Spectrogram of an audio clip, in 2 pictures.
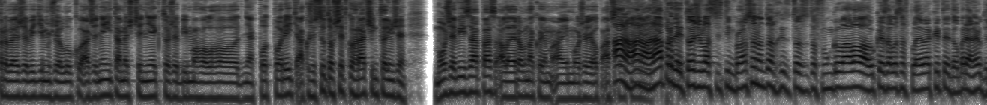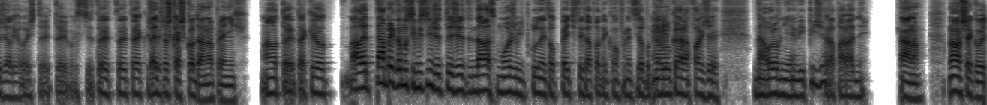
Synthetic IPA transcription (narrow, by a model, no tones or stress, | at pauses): ɔpr̩ʋɛːʒɛʋiɟiːmʒɛlukuaʒɛɲɛɲit̪amɛʃcɛɲɪɛkt̪ɔʒɛbimɔɦɔlɦɔɲɛak̚pɔt̪̚pɔɾicakɔʒɛsuːt̪ɔfʃɛt̪̚kɔɦɾaːt͡ʃiːŋk̚t̪ɔɾiːmʒɛ | mʊɔʒɛʋizaːpasa̰lɛɾɔʊnakɔjɛma̰jmʊɔʒɛɛɔa̰psaːnɔanɔanapr̩d̪jɛt̪ɔʒɛʋlast̪ɲɛst̪iːmbɾɔnsɔnɔmt̪ɔt̪ɔt̪ɔfuŋɡɔʋalɔaukaːzalɔs̬afplɛjɔʋɛakɛt̪ɔjɛd̪ɔbɾɛːaɲɛud̪rʒaliɦɔ̰ʋjɛ̰ʃt̪ɔ̰jɛ̰t̪ɔ̰jɛ̰pɾɔscɛt̪ɔjɛt̪ɔjɛt̪ɔakɔ̥ɔjɛt̪ɾɔʃkaʃkɔd̪anɔpɾɛɲix | nɔt̪ɔjɛ̰t̪a̰kɛːɦɔa̰lɛnapɾɪɛkt̪ɔmusimis̬liːmʒɛt̪ʒɛt̪ɛnzaːlasmʊɔʒɛbicklud̪nɛt̪ɔp̚pɛcft̪ɛjzaːpad̪nɛ̰jkɔnfɛɾɛnt͡siːlɛbɔt̪ɛɔlukaːɾafaɡd̪ʒɛna̰uːɾɔʋɲiɛnʋiːpiːʒɛ̰ɾa̰pa̰ɾa̰ːd̪ɲɛ | aːnɔnɔʃak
